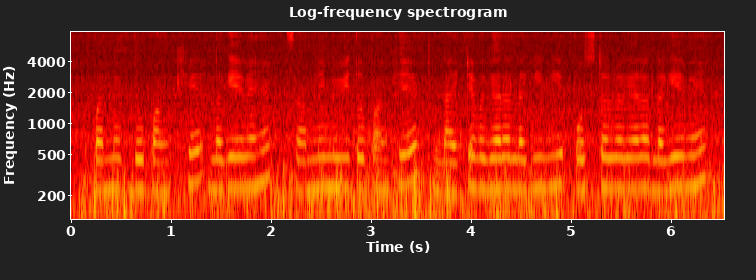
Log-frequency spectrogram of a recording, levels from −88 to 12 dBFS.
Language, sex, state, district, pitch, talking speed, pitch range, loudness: Hindi, female, Bihar, Darbhanga, 235 Hz, 195 wpm, 225-235 Hz, -31 LUFS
